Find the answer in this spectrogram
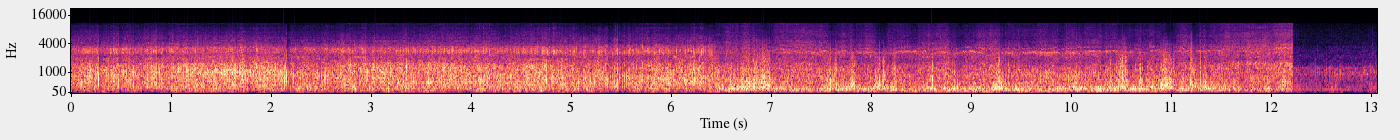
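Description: Ice skate blades gliding fast over lake ice while kite-pulled, with wind on the microphone: a steady rushing scrape with a high ringing band that shifts about halfway through, and scattered short clicks in the second half.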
